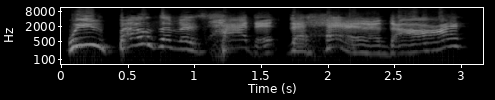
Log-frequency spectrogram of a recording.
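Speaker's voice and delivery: put-on high screechy old woman; boastful high granny holler; shouting granny. A narrator's reading. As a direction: crow it from the rooftop. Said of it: "Grandma shouted".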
